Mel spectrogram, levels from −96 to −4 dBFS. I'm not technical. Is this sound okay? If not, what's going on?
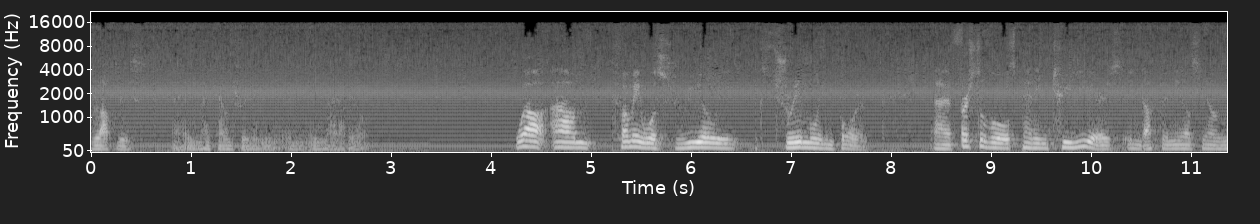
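No. Three problems can be heard.

There is a mains buzz all the way through. Electrical interference from the power supply at 60 Hz leaks into the recording. It adds a steady, raspy hum. The hum is fairly loud compared with the sound itself.

There are also periodic USB or driver dropouts. From 0.11 s to 11.27 s, something in the computer briefly stalls the audio about sixteen times a second. Each stall drops a tiny sliver of sound. The result is a fast, regular ticking.

Finally, compressed frames are skipped at 0.62, 2.52, 6.63 and 8.70 s. Small blocks of the compressed audio are lost there, so the sound jumps forward. The jump is about a twentieth of a second at 0.62 and 6.63 s, and about a tenth at 2.52 and 8.70 s. Each jump sounds like a brief smeared blip.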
